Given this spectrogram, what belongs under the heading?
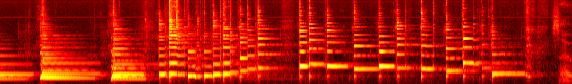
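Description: Fingerstyle ukulele picks a riff up close, a run of plucked notes and chords climbing and falling in a steady, moderately loud melodic line with no talking over it.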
